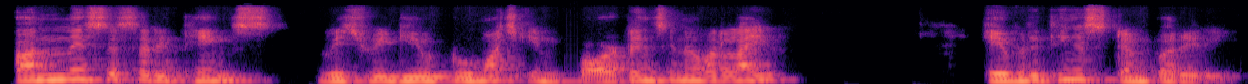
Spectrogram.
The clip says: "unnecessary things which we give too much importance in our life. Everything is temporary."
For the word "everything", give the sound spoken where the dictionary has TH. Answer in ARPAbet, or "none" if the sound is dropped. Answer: T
